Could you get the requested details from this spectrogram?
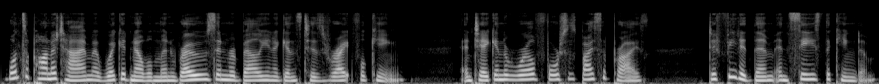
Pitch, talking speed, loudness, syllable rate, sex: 205 Hz, 185 wpm, -17 LUFS, 5.7 syllables/s, female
